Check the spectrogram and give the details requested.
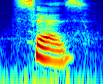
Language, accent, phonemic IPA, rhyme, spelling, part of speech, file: English, US, /sɛz/, -ɛz, says, verb, En-us-says.ogg
- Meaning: third-person singular simple present indicative of say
